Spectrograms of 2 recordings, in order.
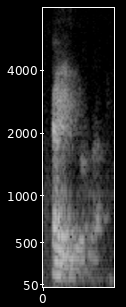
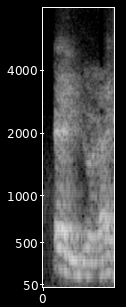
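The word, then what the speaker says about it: εἴδωλα: Bueno, el acento, lo sabemos, lo recordamos, el acento en el segundo elemento de un diptongo en griego, pero se pronuncia en el primero, ¿no? Eidola. Eidola, esta es una O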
